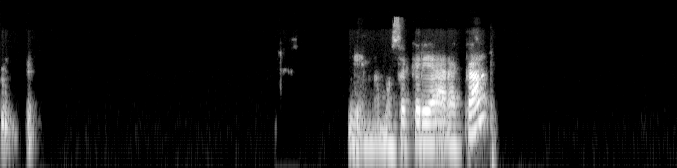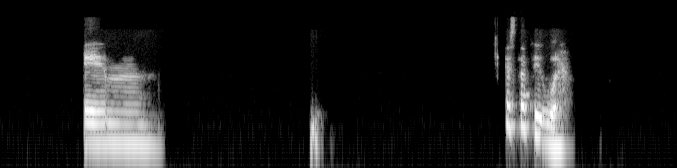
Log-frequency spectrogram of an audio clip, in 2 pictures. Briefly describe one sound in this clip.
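A young woman speaks calmly into a microphone, in short bursts with pauses.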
